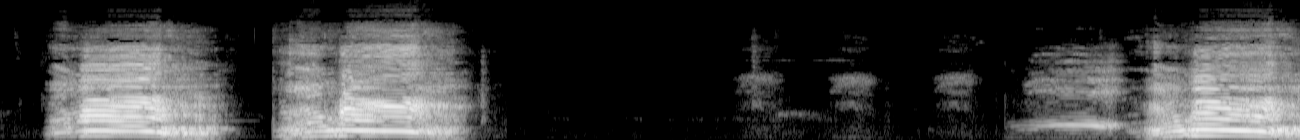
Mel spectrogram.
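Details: Large village cow mooing loudly in three drawn-out, wavering bellows, two close together at the start and one at the end after a long silence broken by faint distant calls.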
